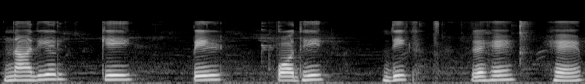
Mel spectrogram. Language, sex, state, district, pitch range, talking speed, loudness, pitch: Hindi, female, Delhi, New Delhi, 190-220 Hz, 80 wpm, -14 LUFS, 205 Hz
